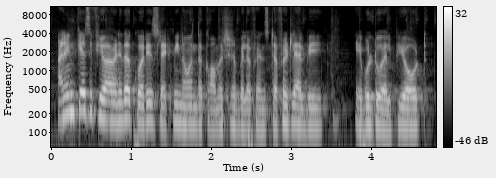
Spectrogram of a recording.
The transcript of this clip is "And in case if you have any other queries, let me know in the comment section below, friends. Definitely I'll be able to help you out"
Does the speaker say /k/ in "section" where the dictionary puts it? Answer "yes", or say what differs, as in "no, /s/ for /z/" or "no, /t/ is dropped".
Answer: no, /k/ is dropped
